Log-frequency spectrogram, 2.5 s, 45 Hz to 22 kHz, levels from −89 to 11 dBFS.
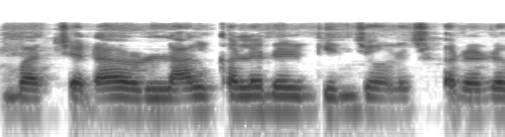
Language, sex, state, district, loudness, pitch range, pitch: Bengali, male, West Bengal, Kolkata, -15 LUFS, 130-140 Hz, 135 Hz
